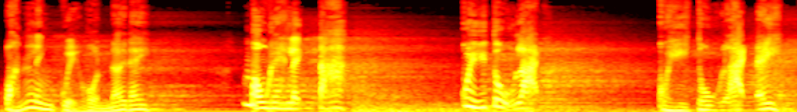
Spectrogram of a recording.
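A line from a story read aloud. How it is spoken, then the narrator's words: Loud echoing shout. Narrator (Vietnamese): Mụ hét lớn, vang vọng cả ngọn đồi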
